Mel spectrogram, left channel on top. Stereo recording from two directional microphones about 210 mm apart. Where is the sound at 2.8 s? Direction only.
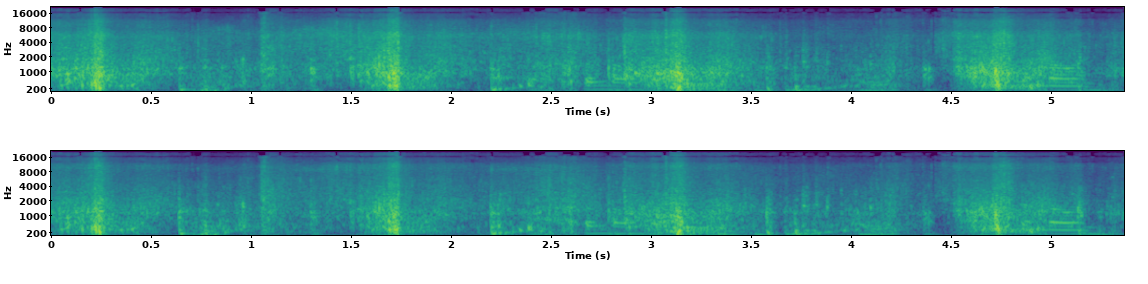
35° left (ahead or behind).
